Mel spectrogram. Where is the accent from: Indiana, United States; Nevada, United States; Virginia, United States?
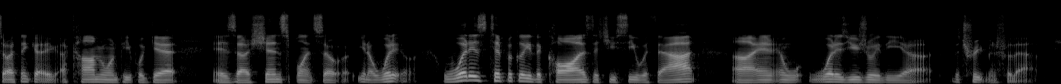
Virginia, United States; Richmond; it was a local university in where I grew up in Richmond, Virginia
